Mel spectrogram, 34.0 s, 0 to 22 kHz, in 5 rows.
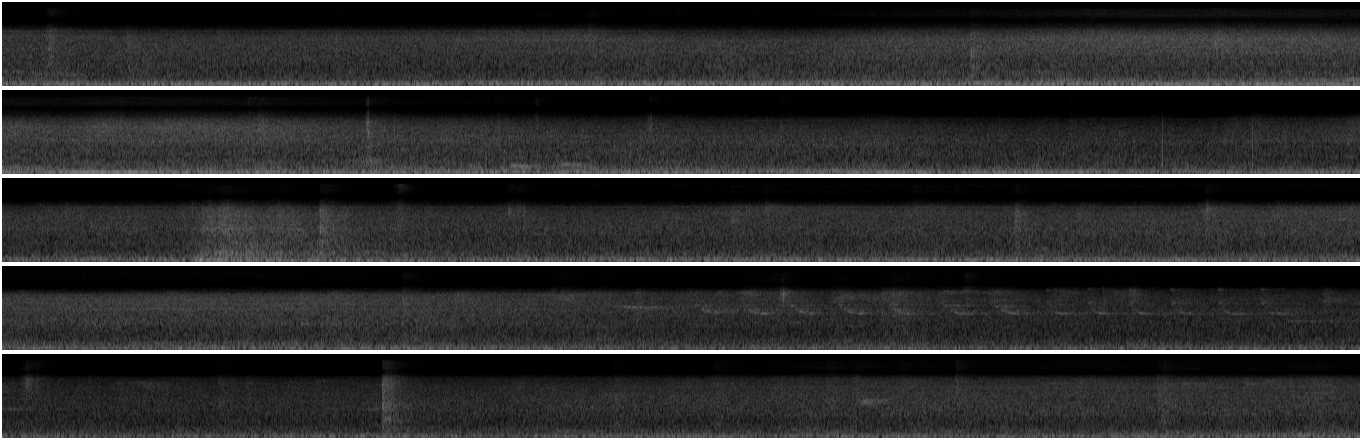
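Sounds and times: faint voices: 8.6 - 10.2.

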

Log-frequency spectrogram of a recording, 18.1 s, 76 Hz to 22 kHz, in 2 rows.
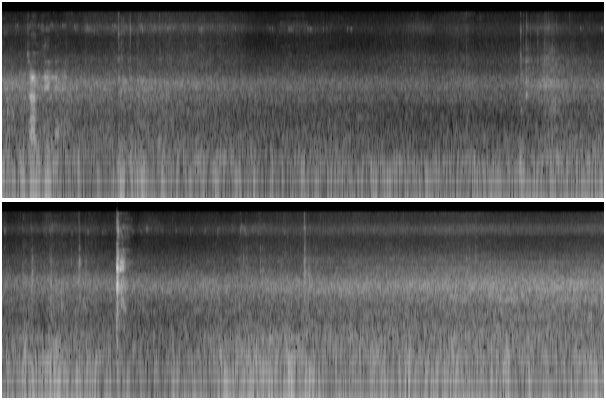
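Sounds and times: car engine and tyre rumble: 0.0 - 18.0.

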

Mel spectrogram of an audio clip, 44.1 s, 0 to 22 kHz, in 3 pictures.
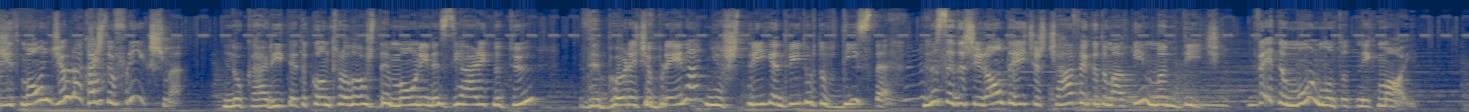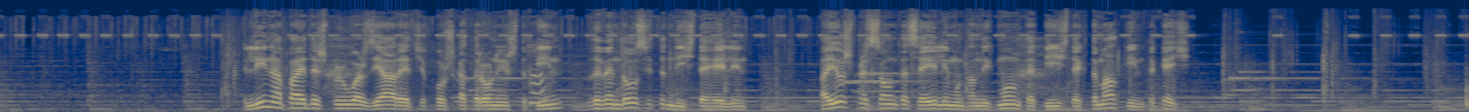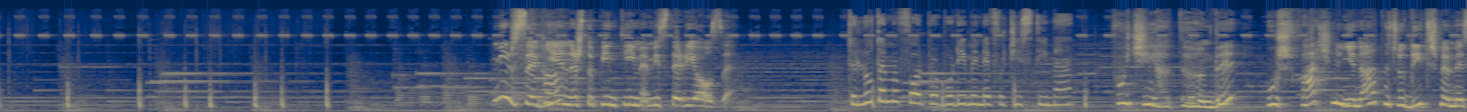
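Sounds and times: crickets chirping: 0.0 - 44.0
soft background music: 0.0 - 44.0.

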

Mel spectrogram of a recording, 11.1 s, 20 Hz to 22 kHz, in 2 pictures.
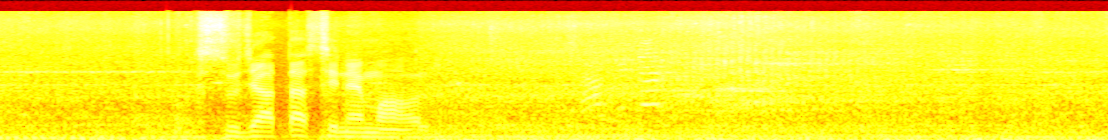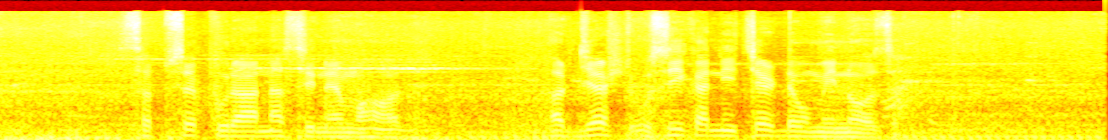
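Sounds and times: street traffic rumble: 0.0 - 11.0.

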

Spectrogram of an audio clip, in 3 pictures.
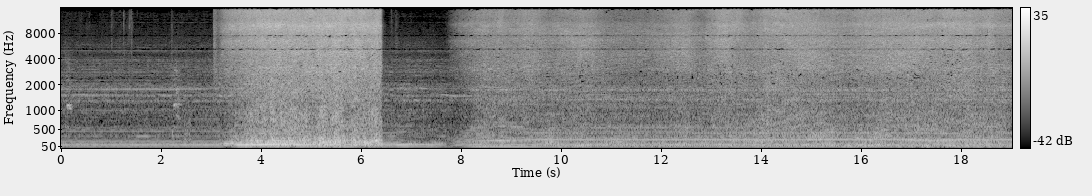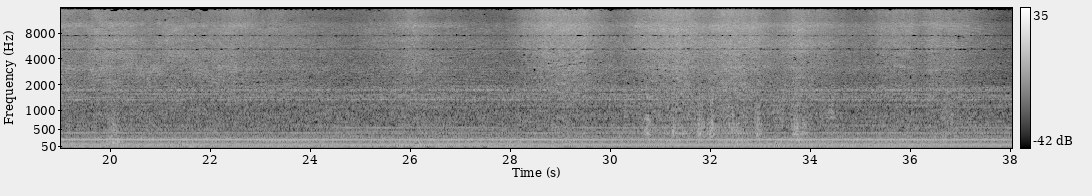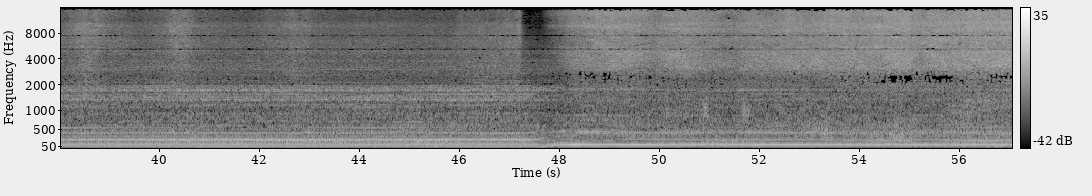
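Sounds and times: pressure washer pump humming: 0.0 - 6.6, 7.7 - 57.0
water spray hissing: 3.1 - 6.4, 8.0 - 39.0, 48.0 - 57.0.

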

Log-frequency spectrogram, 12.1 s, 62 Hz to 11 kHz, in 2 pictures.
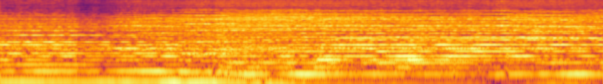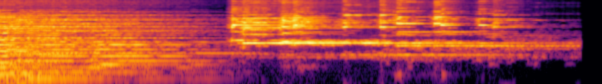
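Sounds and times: background music: 0.0 - 11.9
peal of bells: 8.3 - 11.9.

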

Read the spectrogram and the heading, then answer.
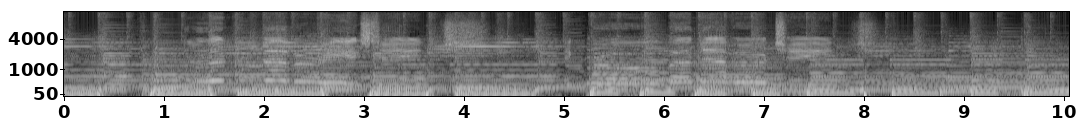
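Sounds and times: folk band instrumental: 0.0 - 10.0.

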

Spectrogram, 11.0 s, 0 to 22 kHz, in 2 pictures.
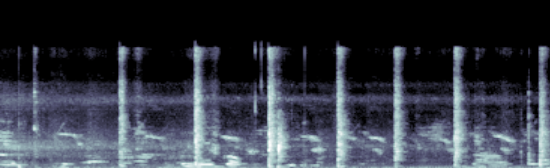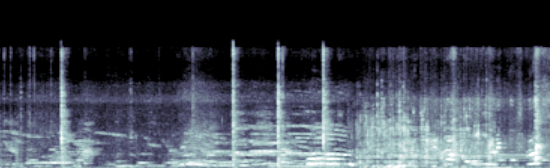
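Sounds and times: water pouring into plastic pitcher: 9.0 - 10.6.

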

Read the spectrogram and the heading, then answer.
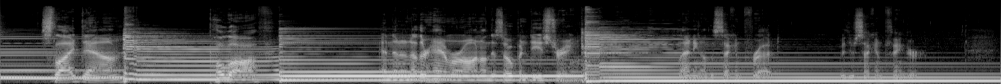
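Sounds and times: electric guitar sustained note: 0.0 - 10.0.

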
